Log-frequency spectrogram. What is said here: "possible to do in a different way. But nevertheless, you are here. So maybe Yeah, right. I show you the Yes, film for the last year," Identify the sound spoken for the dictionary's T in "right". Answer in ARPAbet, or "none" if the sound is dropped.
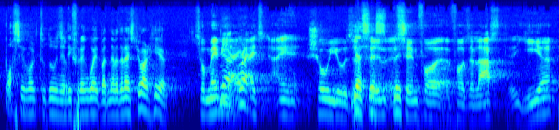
none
